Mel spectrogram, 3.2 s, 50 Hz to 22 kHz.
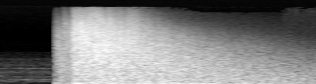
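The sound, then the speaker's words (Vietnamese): A dynamite blast set off to break open the back of a Buddha statue: a single sudden, deep boom after near silence, followed by a loud roaring rumble that fades only slightly through to the end. “Ầm một tiếng thật lớn, chờ khói bụi tan đi, 3 người tiến lên xem.”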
